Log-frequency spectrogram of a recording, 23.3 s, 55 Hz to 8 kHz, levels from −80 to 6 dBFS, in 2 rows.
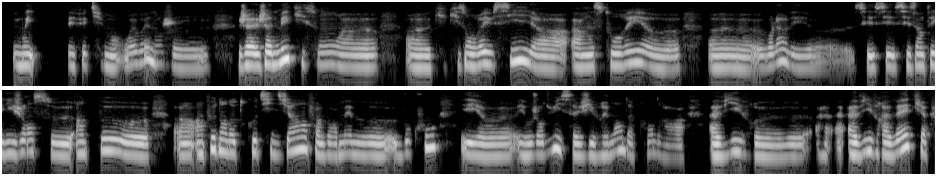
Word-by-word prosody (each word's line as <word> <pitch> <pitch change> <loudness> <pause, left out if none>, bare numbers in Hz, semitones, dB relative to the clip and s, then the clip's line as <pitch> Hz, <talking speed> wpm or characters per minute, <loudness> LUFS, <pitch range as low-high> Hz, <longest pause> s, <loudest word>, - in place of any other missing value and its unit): Moui, 190 - 0 0.3
effectivement, 180 -2 -4
ouais, 195 - -3
ouais, 230 +6 -1
non, 220 -5 0
je 160 -4 -5 0.4
j'a 190 +1 +8
j'admets 205 +8 +7
qu'ils 245 -8 -9
sont, 195 -1 -6
heu 170 -1 0 0.4
heu, 165 -1 +1
qu 165 +2 -16
qu'ils 185 +2 -7
ont 185 -1 +3
réussi 210 +4 +4
à 160 -3 -1
à - - 0
instaurer, 185 +5 +1
heu 160 -3 -2 0.3
heu, 165 -1 -1
voilà 225 +7 -1
les 165 -4 -6
heu, 75 - -13
ces 165 - 0
ces 170 +1 +1
ces 180 +1 0
intelligences, 195 +3 -2
heu, 165 -2 +3
un 185 0 -3
peu, 225 - +1
heu, 180 -8 +4 0.3
un 170 0 +1
un 180 +1 -1
peu 240 +5 +2
dans 215 -3 0
notre 190 -1 -4
quotidien, 205 +1 -2
enfin 240 -8 +1
voire 165 0 -5
même, 180 0 -4
heu, 165 -1 0
beaucoup 260 +10 0 0.3
et 170 -2 +3
heu, 160 +1 -1
et 175 - -4
aujourd'hui 175 +8 0
il 235 - +1
s'agit 170 -6 -1
vraiment 170 +7 -5
d'apprendre 180 -1 -12
à 145 -1 -12 0.3
à 165 0 +5
vivre, 180 -1 -4
heu, 155 0 -3
à - - -15 0.4
à 185 - +4
à - - +8
vivre 195 +1 -3
avec, 210 - +3
180 Hz, 155 wpm, -18 LUFS, 165-200 Hz, 0.4 s, j'a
